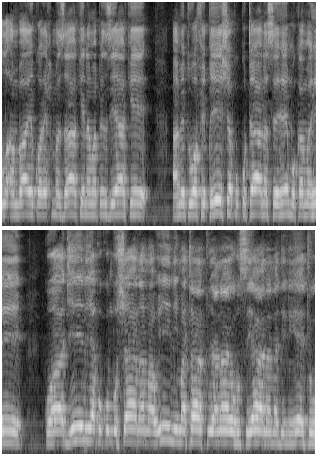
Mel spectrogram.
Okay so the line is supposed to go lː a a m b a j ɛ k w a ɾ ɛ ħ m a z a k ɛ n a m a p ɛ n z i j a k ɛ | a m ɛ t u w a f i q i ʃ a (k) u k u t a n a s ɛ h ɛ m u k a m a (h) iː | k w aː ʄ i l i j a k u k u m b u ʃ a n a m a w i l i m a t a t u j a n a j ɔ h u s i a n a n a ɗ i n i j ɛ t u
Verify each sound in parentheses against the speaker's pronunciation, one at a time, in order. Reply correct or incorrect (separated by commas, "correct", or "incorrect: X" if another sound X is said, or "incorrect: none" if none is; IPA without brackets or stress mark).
correct, correct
